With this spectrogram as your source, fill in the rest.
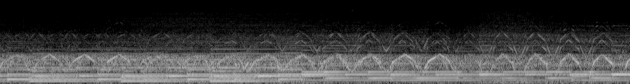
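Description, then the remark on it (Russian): Several police sirens of a convoy of several cars with armed guards wail together in overlapping, rapidly rising and falling cycles, loud, over a steady low engine hum for the whole stretch, as it drives through the city of Luhansk, with no one speaking. “Меня везли с мигалками, кортеж целый, несколько машин, автоматчики.”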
